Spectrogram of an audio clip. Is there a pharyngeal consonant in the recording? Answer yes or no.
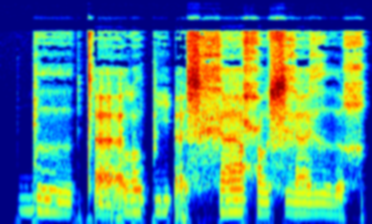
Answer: yes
